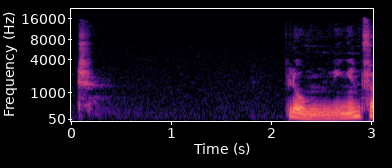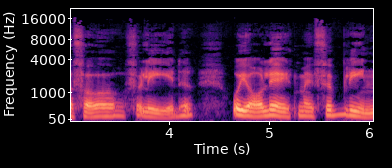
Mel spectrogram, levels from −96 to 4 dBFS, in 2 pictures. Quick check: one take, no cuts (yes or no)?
yes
